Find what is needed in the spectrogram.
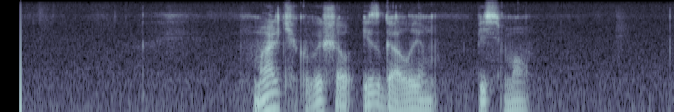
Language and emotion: Russian, neutral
